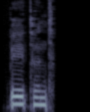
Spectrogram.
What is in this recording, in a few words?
"betend", German; adjectives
